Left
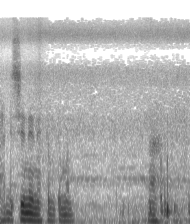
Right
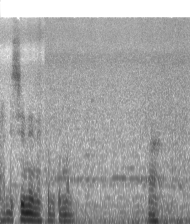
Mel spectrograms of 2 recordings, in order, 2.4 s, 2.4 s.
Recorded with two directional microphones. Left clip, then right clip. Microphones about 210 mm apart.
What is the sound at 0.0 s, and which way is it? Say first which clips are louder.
Speech: right 2 dB; 10° left (ahead or behind).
